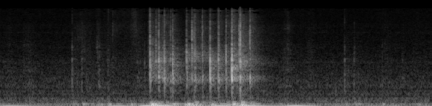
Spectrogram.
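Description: Computer keyboard typing: a quick run of keystrokes lasting about a second, entering a short word, with a few lighter key clicks just before it.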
